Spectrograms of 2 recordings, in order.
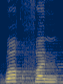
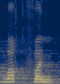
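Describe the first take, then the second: No difference in how they are said.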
